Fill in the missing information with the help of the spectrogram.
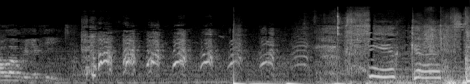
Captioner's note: loud laugh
